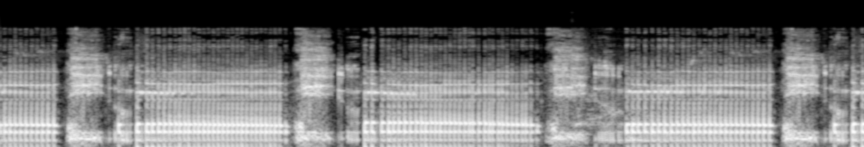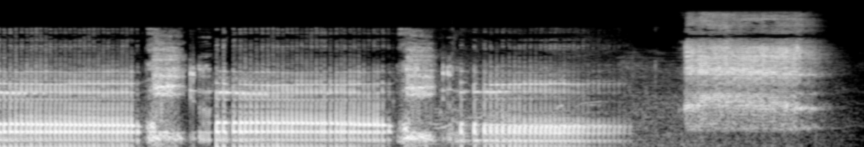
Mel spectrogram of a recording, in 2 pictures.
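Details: Giant panda calling: loud, drawn-out, tonal bleating cries with rich harmonics, each lasting over a second, repeated about five times with short gaps, followed by a brief burst of hiss.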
